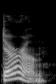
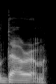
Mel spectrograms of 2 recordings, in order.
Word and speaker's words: Durham: how do you spell Durham d u r h a m of course I should know that but it's just one of those names that sounds quite different from the way you spell it it is confusing I've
